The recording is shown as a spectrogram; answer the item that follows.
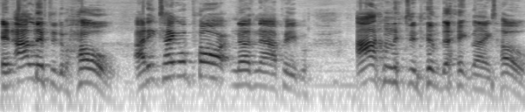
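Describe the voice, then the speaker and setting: Over noticeable background noise, a man with a South Carolina accent uses a raised, projected voice at a moderate pace, his animated tone marked by very wide pitch swings. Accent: Southern US (South Carolina). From South Carolina, US South. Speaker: vlogger. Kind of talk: casual chat. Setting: home gym.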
